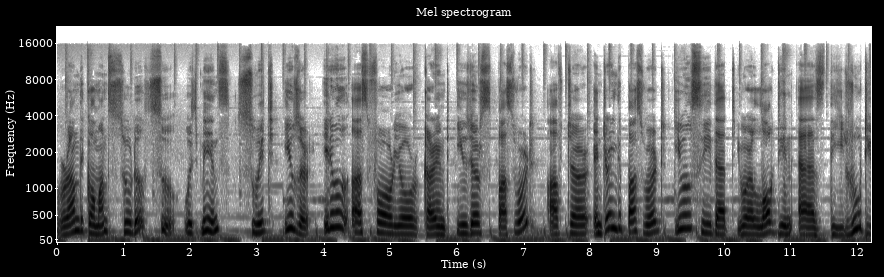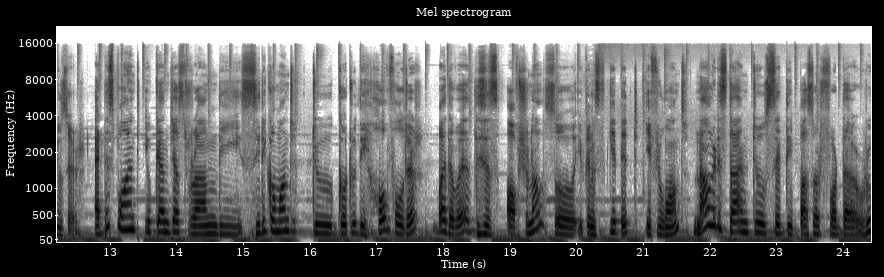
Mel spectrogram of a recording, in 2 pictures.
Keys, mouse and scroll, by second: 1.7 Return, 3.5 click, 5.2 click, 5.7 click, 6.6-7.3 typing, 7.5 KP_Enter, 9.9 click, 11.9 click, 13.1-13.9 typing, 15.4 click, 17.2 click, 20.7 click, 21.6 scroll down 3, 22.8 click.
